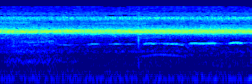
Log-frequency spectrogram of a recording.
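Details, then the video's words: Crickets keep up a steady, high-pitched ringing trill in an Indian forest at night, with a peacock calling and a leopard reportedly nearby. "पीकॉक बोल रहा है, कहीं झिंगुर बोल रहे हैं।"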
